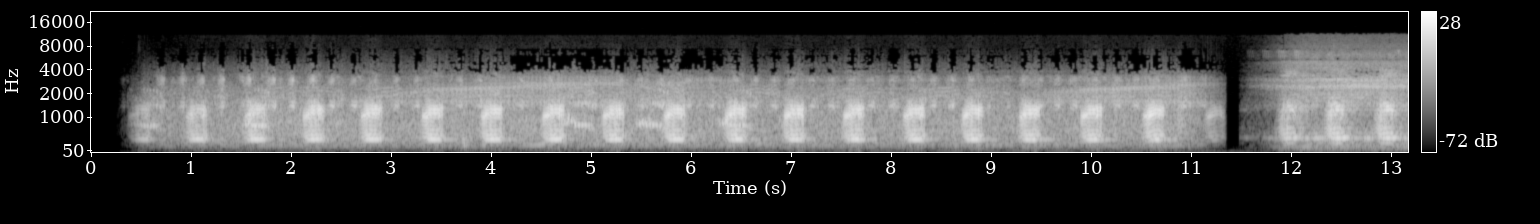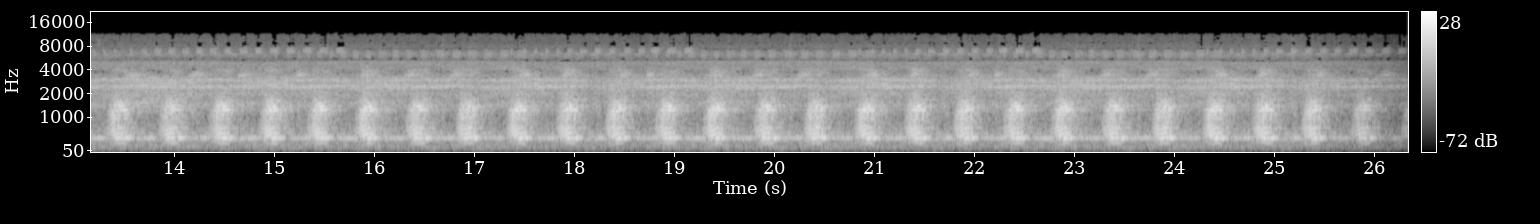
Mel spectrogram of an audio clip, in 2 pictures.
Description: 25. Common Green Tree Frog
What is special about me? I make a sound like “crawk crawk”
GreenTreeFrog.mp3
